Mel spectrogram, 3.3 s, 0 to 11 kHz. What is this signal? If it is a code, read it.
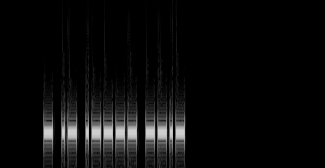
Morse code, heard as a keyed tone, about 40 wpm, 700 Hz. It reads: TA1Q
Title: DXCC-100 Call Signs - 4 Characters - Repeated 2x - 40wpm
